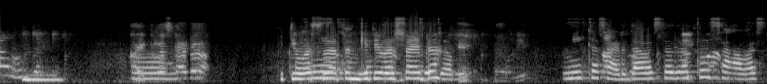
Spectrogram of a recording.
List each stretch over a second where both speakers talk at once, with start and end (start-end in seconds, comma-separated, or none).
2.9-4.6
